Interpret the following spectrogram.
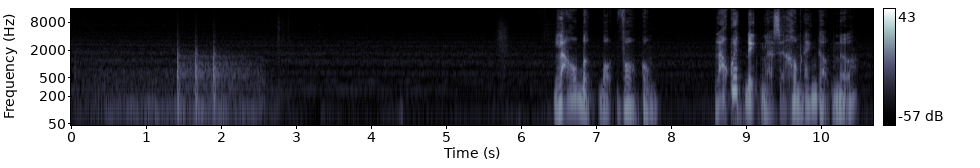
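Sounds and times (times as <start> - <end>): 
knocking on a door: 1.4 - 2.6
speech: 6.5 - 7.9, 8.6 - 10.6.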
